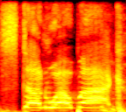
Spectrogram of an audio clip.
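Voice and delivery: high, loud, drawn-out yell.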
